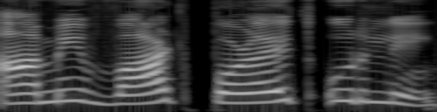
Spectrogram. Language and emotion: Goan Konkani, neutral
